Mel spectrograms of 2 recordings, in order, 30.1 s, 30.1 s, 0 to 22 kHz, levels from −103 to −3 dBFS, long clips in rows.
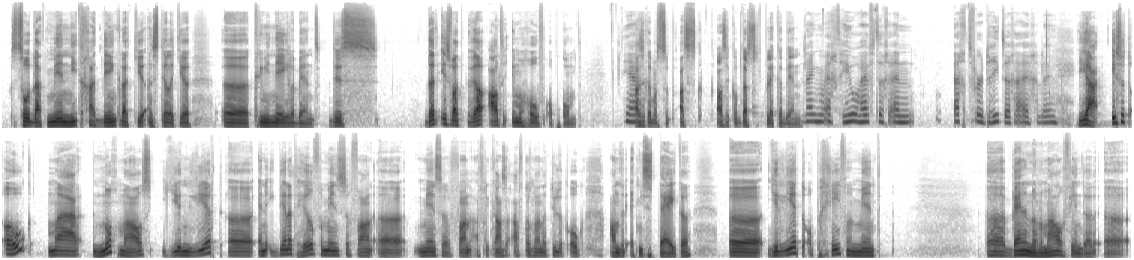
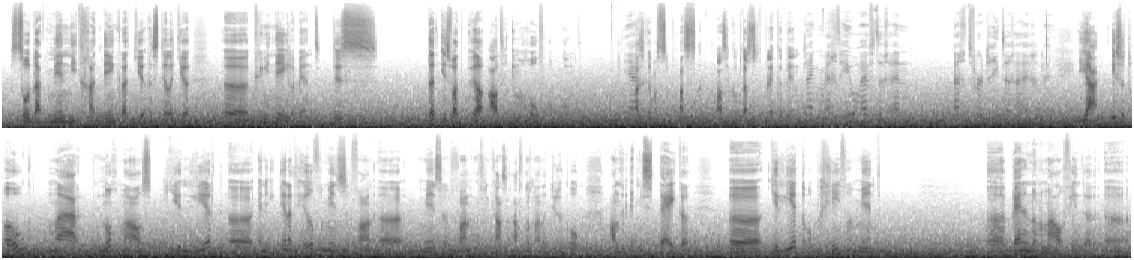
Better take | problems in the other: first | low rumble; loud; throughout; 1 dB below the speech

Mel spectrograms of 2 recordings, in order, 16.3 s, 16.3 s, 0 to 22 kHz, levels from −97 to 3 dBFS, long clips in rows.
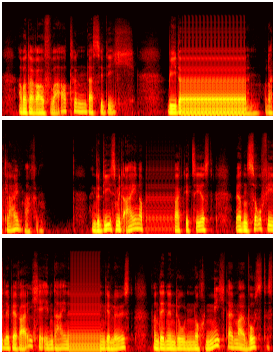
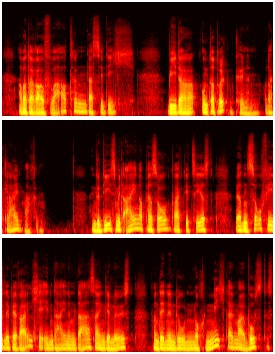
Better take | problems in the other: second | audio freezing; at 3.5 s for 1.5 s, at 8.5 s for 0.5 s and at 12 s for 0.5 s

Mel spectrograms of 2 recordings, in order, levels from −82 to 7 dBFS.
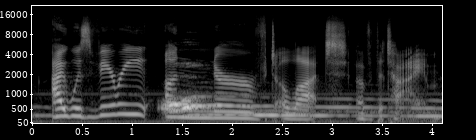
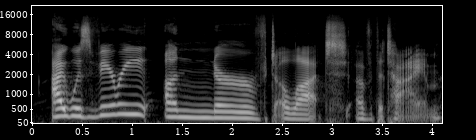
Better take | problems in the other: second | animal sounds; very loud; throughout; 4 dB above the speech

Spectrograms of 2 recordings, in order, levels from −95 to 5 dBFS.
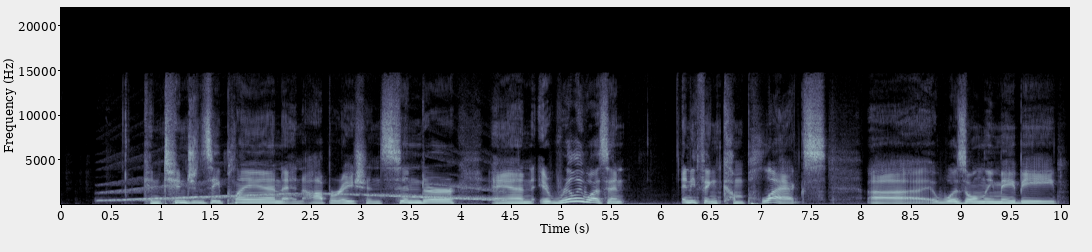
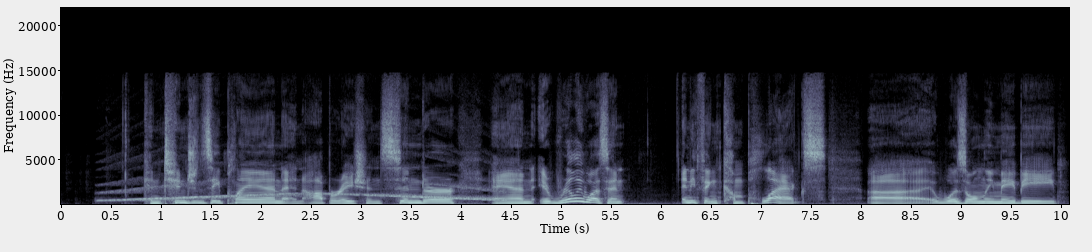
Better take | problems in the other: neither | siren; noticeable; until 4.5 s; peak 7 dB below the speech; the same in both

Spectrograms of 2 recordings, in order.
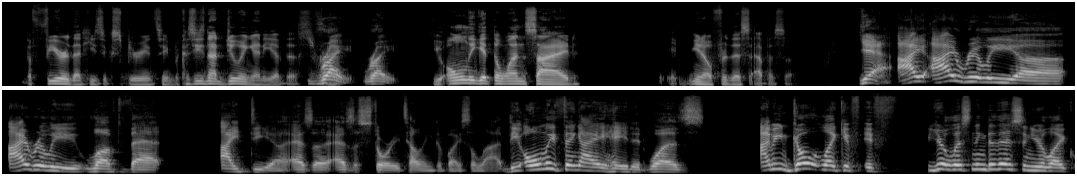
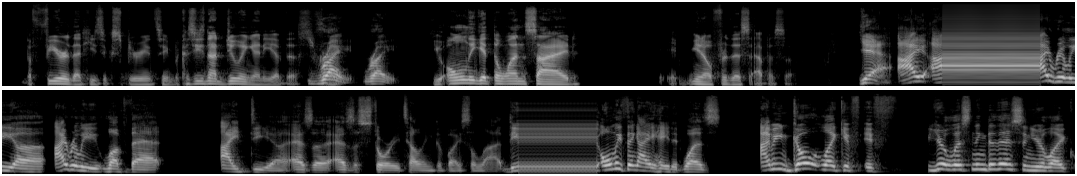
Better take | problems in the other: first | audio freezing; at 9.5 s for 1 s and at 16 s for 1 s

